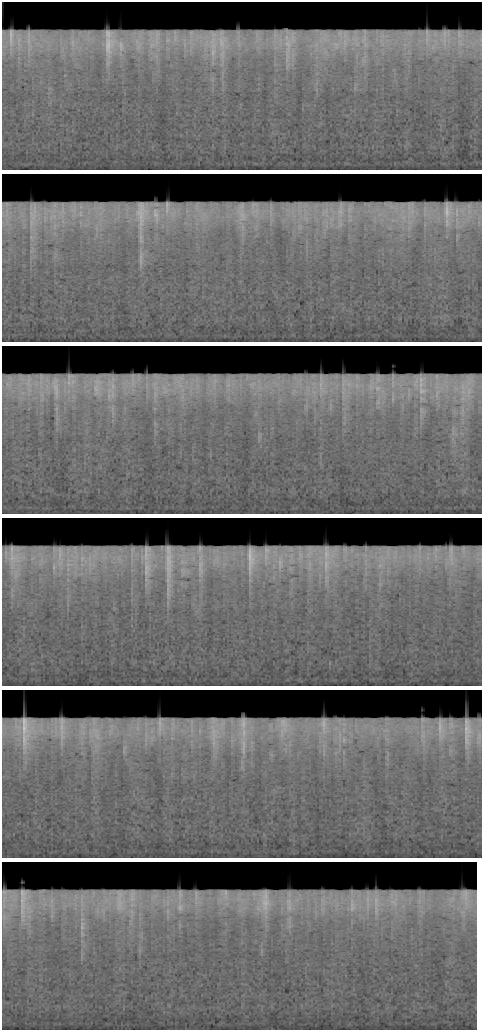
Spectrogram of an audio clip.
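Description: Steady rain falling on a corrugated roof and leaves, with many sharp drop ticks scattered through it.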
